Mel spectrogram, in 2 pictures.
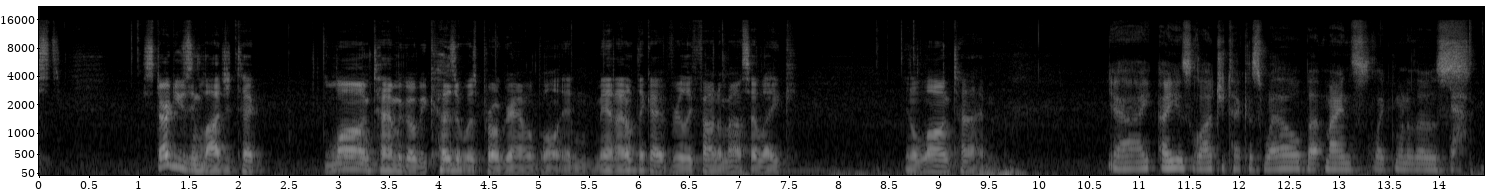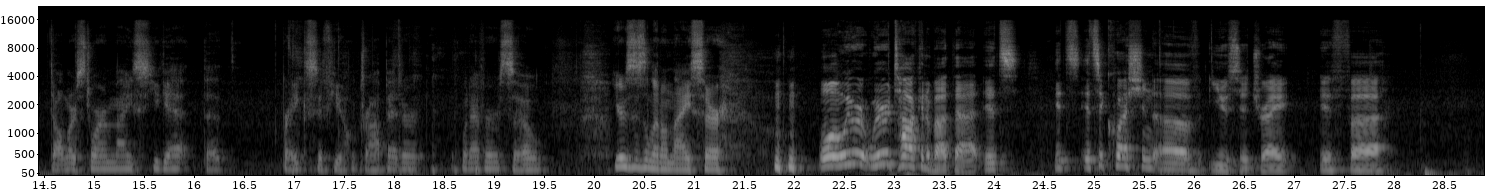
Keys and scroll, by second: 8.5 space, 13.3 s, 14.4 f, 18.2 Escape, 25.8 p.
